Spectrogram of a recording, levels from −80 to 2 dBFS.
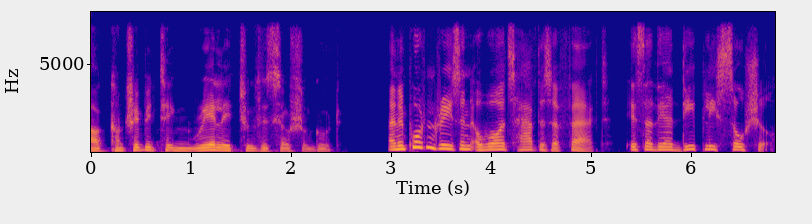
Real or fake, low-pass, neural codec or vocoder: real; 7.2 kHz; none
